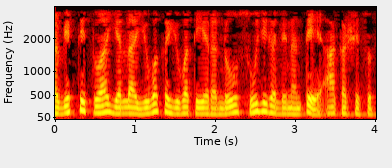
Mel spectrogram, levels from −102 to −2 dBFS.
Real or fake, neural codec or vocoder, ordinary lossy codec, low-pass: real; none; AAC, 32 kbps; 3.6 kHz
